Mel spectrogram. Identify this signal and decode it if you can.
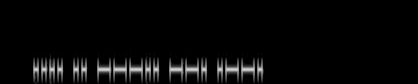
Morse code, heard as a keyed tone, about 30 wpm, 700 Hz. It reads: HI8GP
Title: DXCC-100 Call Signs - 5 Characters - Repeated 2x - 30wpm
